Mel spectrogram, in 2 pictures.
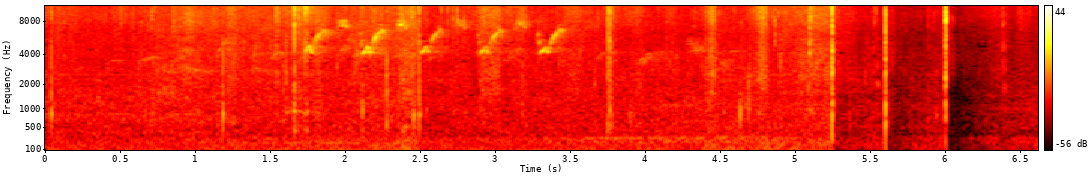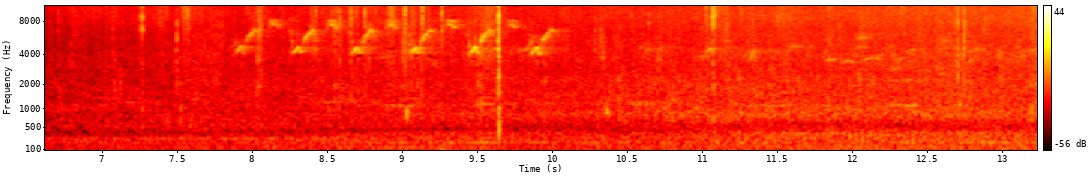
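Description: A small bird calling in the background: two runs of about half a dozen quick, high chirps. Under it is steady outdoor noise with scattered clicks, and three sharp clicks a little past halfway with a brief drop in sound between them.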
